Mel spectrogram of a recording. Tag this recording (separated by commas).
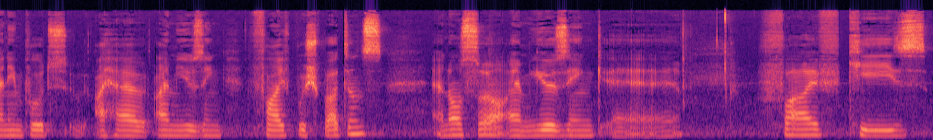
Speech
